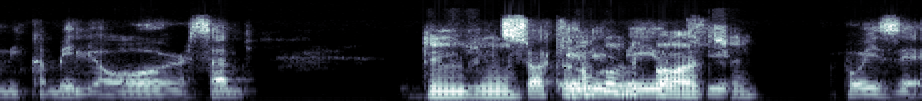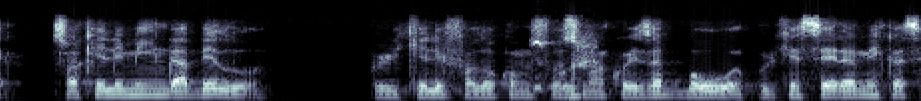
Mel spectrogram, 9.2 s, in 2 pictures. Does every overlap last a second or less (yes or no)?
no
